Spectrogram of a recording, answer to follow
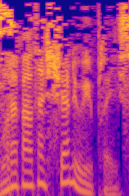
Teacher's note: place 是降调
